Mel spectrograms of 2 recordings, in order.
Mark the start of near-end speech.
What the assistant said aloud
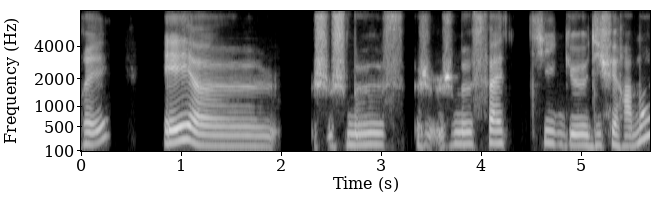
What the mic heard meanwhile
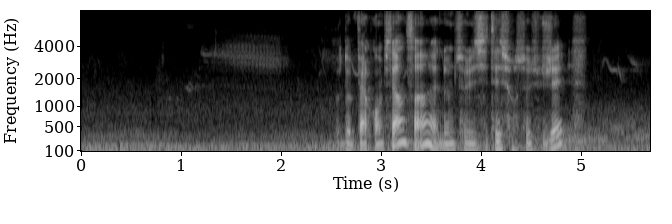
2.6 s

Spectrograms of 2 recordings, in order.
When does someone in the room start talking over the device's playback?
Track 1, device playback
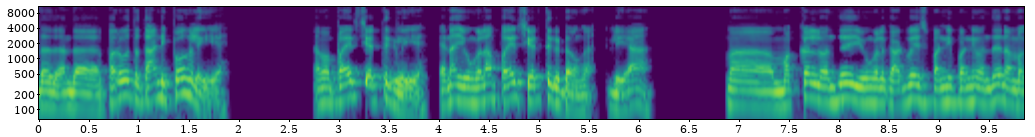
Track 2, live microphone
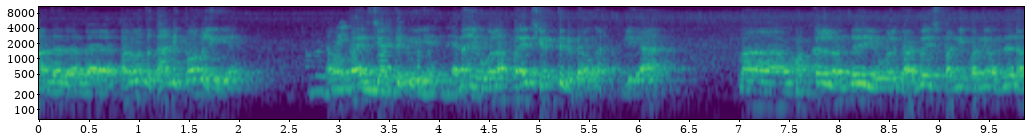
2.7 s

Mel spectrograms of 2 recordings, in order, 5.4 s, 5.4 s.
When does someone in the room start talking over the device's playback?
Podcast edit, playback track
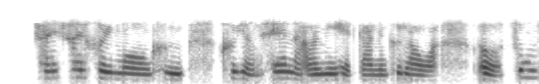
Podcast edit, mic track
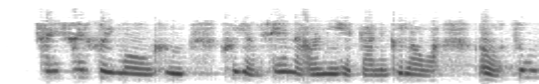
none

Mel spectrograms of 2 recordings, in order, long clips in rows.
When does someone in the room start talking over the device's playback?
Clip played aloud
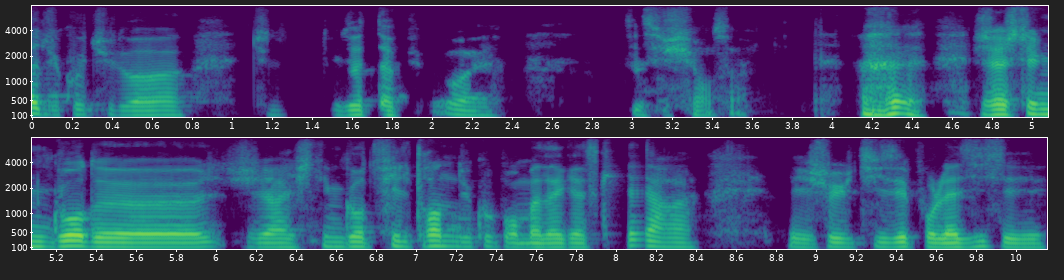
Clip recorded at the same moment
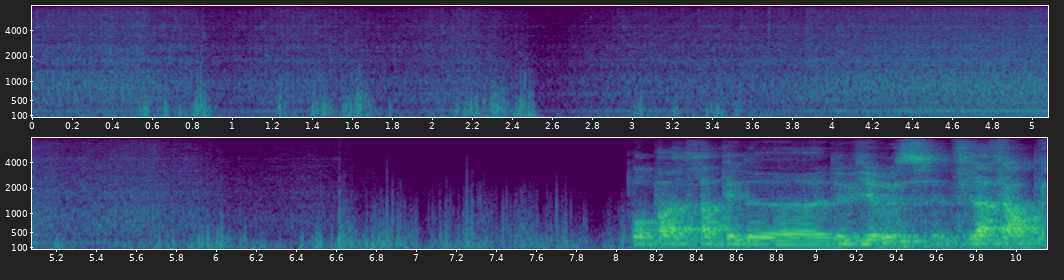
8.1 s

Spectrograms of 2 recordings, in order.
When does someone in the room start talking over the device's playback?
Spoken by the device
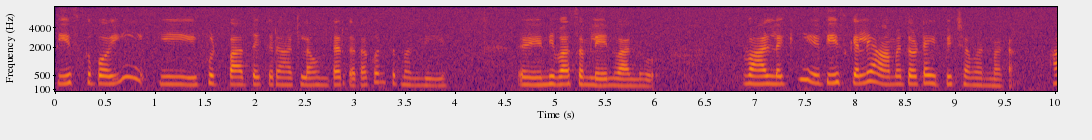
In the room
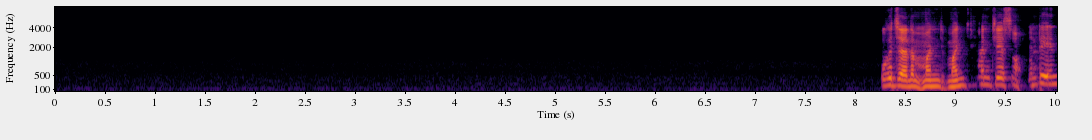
8.3 s

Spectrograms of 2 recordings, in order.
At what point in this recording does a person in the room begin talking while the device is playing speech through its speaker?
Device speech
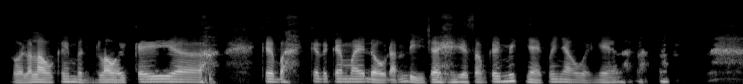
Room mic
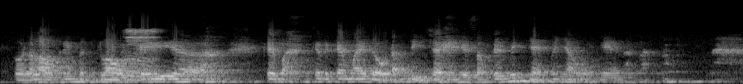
1.2 s

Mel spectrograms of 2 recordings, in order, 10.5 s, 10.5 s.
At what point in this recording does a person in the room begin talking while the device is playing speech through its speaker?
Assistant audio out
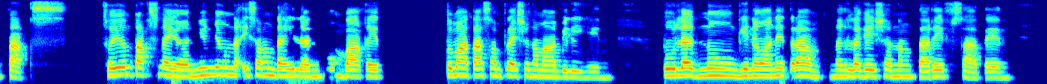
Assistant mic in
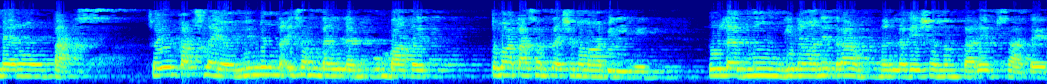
none

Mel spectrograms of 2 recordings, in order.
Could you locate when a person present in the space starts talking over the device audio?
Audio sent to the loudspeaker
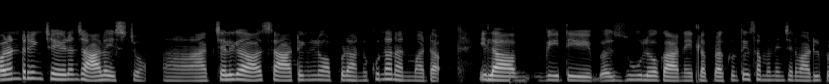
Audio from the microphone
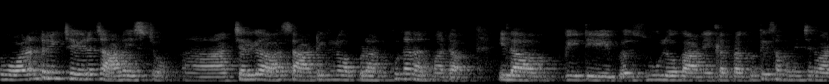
none

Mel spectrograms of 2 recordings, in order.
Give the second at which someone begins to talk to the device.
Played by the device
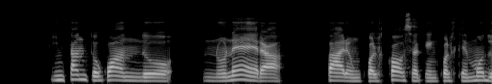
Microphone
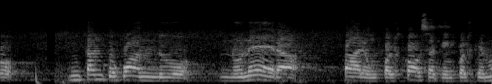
none

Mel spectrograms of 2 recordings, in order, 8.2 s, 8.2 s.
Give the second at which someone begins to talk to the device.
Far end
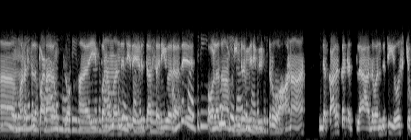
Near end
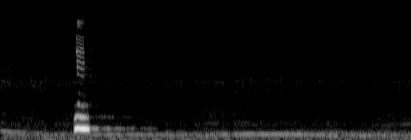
1.4 s

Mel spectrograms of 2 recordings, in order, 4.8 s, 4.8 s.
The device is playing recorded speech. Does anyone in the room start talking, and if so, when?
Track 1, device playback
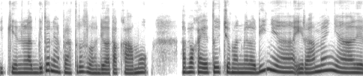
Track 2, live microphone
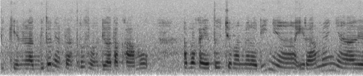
none

